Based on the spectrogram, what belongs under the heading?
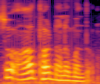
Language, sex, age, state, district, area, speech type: Kannada, male, 30-45, Karnataka, Gulbarga, urban, spontaneous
